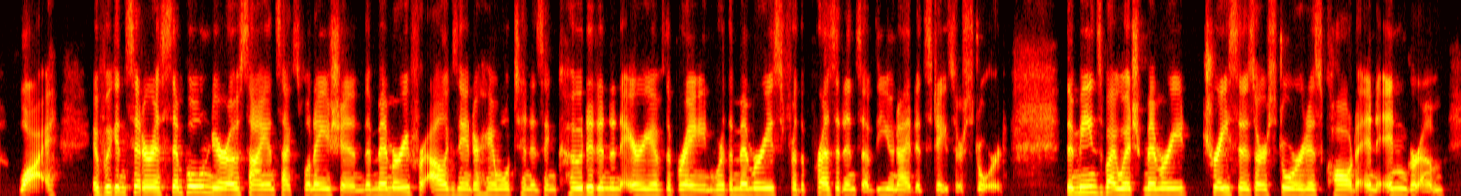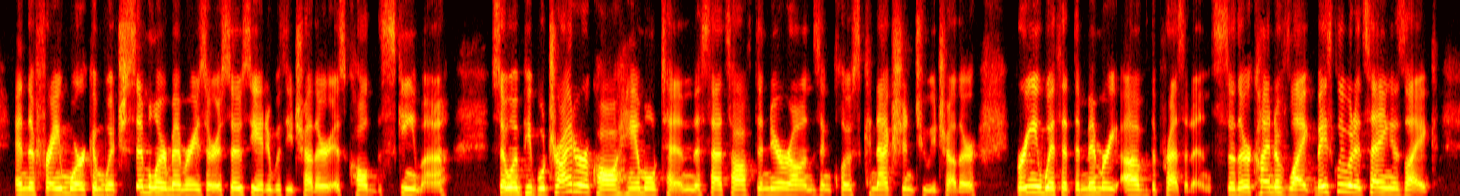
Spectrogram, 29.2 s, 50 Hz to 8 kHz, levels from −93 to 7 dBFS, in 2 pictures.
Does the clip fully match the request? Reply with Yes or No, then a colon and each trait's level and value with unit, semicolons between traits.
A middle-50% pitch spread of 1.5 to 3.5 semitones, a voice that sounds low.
No: average, 2.9 semitones; high, 200 Hz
